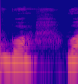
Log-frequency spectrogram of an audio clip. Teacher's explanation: वाह में देखिए आपका जीभ जो है वो दांत पर टच हो रहा है, यानी कि 2 जगह से वाह उच्चारित हो रहा है। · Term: दंतोष्ठ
